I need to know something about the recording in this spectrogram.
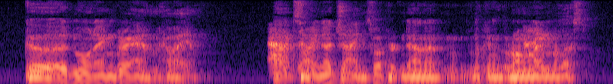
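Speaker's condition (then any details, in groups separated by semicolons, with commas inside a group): No condition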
